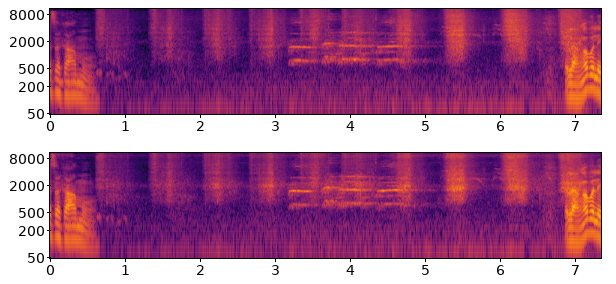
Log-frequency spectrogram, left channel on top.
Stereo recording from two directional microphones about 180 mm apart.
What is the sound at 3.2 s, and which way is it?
Chicken, 50° left (ahead or behind).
